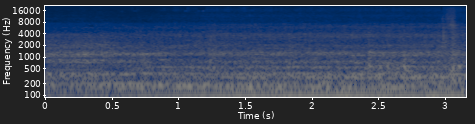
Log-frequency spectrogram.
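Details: Indesit 9 kg, 1400-spin washing machine running an actual wash with top and back covers removed, on its first drain: a steady low drain pump hum with water gurgling over it as the drum empties normally.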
